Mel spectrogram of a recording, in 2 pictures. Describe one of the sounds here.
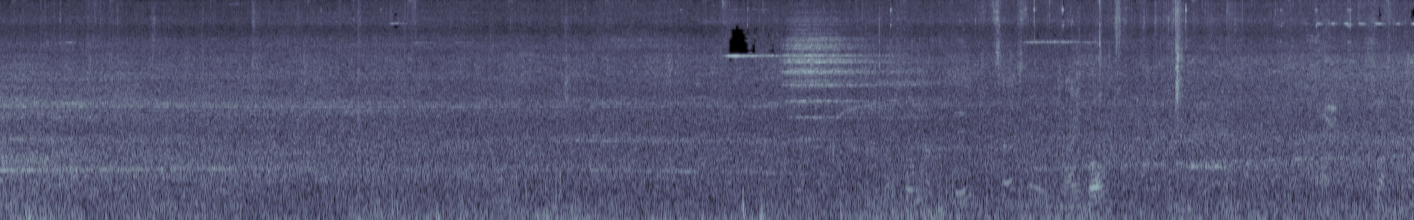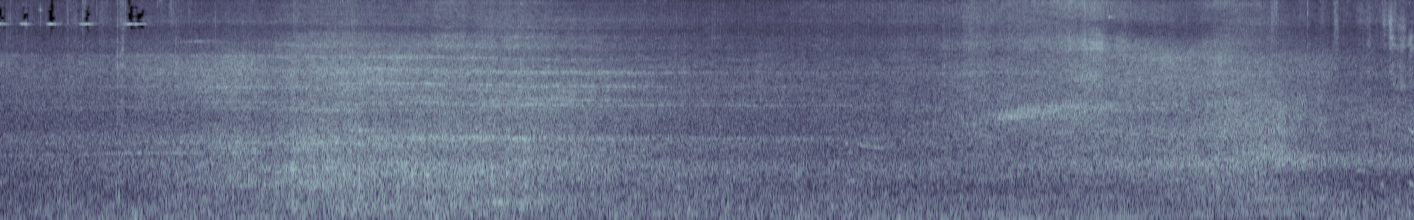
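Traffic hums in the background.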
